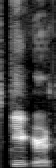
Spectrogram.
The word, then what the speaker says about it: Giger: HR, is it Geiger? Giger? I think it's Giger they pronounce Giger.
